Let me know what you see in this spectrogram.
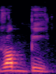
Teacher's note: मीम रा ज़मीर रा ज़बर रा, मिर रा, रा बा ज़बर रा, बाज़े बी, रब्बी। यहाँ पे जो रा है उसको पुर पढ़ेंगे क्योंकि उसके ऊपर ज़बर है। मिर रब्बी, काफ मीम पेश कुम, मिर रब्बिकुम, मीम साकिन है उसके बाद आइन है तो यहाँ पे इजहार शफ़वी होगा, यहाँ पे गुन्ना नहीं होगा।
